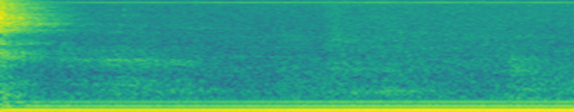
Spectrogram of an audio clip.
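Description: Steady low hum: one deep tone with fainter overtones above it, holding unchanged.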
